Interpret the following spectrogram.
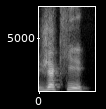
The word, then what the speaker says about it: jacquier: de la première recette Jacquier J a changé les plans ja C Q u I e r comme Jacques en fait comme le prénom Jacques et Jacques frère Jacques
